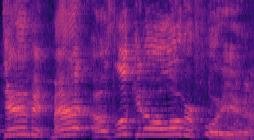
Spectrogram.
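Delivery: mock exasperated shout; exasperated boss. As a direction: boss who searched everywhere. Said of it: "He's like".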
